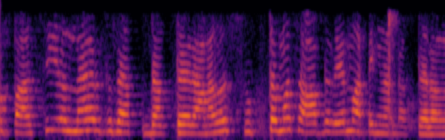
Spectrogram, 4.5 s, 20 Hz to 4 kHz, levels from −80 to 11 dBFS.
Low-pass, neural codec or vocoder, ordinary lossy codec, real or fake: 3.6 kHz; none; none; real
